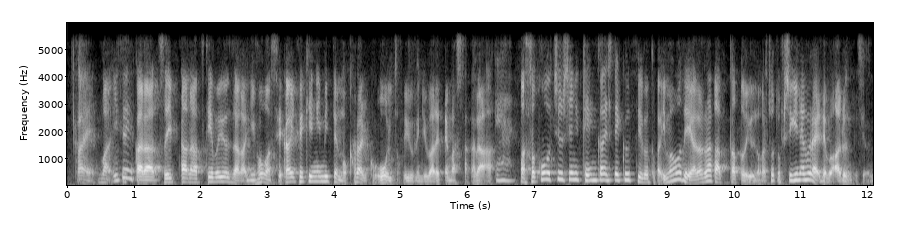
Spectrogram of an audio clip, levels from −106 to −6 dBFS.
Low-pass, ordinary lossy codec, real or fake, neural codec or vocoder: 5.4 kHz; none; fake; codec, 24 kHz, 3 kbps, HILCodec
